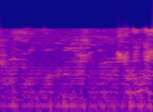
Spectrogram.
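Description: Soft background music bed playing under a pause in the talk, with a short faint vocal sound near the end.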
